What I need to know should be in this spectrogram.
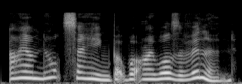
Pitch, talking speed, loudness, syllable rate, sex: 245 Hz, 245 wpm, -14 LUFS, 5.1 syllables/s, female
